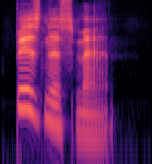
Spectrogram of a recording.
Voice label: "businessman", spelling

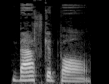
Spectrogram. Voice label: "basketball", English

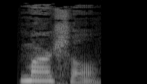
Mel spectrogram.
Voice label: "marshal", spelling voice

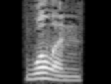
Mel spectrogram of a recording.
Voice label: "woolen", voice, english

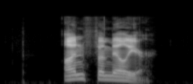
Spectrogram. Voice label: "unfamiliar", English spelling voice

